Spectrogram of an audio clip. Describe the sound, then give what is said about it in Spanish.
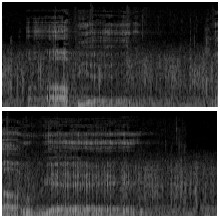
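A deep, choked, eerie voice lets out two long drawn-out howls with a gravelly, growling edge, loud and separated by a brief pause. “Pero en serio, esta vez escuché como una voz macabra, ahogada, con un aullido que decía”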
